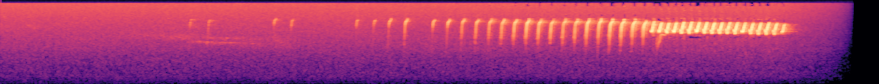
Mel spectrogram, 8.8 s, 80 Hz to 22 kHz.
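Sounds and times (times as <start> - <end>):
wood warbler song with ticks ending in a sizzling trill: 1.2 - 8.0.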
